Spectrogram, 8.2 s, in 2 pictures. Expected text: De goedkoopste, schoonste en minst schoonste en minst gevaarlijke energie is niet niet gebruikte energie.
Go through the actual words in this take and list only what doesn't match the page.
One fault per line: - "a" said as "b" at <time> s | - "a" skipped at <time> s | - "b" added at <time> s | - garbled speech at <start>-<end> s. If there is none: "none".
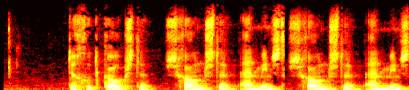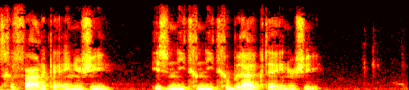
none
